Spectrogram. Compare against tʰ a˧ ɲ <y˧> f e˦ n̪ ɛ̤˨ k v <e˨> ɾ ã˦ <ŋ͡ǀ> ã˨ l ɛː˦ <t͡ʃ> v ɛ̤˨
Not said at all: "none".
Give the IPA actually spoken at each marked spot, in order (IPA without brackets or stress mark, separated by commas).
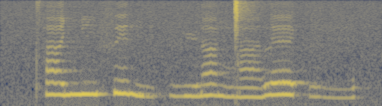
i˧, y˨, ŋ͡ǀ, k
